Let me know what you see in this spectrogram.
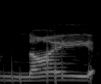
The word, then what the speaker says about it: Nighy: this is Bill Nye. It's actually N-I-G-H-Y is how it's spelled. – Oh, not N-Y-E. – No, he's British. – Oh, But it's pronounced the same, so...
